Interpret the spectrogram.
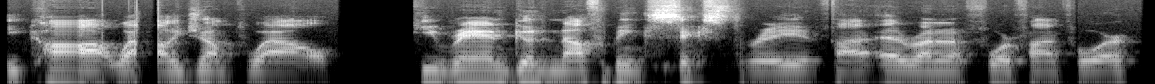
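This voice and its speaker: A man's voice: mid-range voice, monotone, normal speed, a bit bright. Enthusiastic slangy man on a sports podcast. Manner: enthusiastic, slangy, says "dude" and "like". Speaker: podcast co-host. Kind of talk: casual sports podcast chat.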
